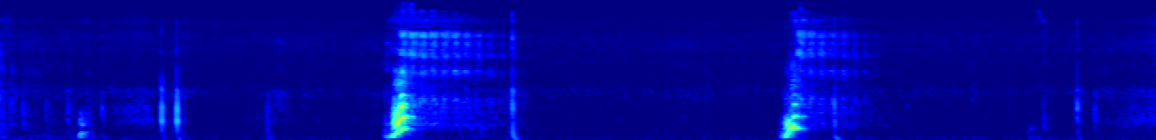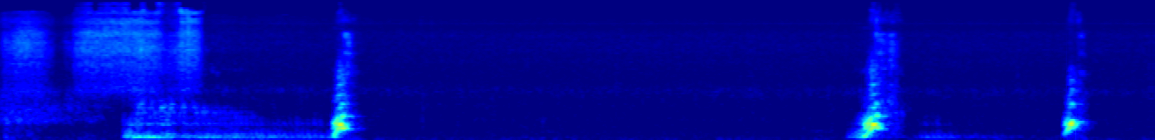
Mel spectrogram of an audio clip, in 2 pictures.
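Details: A sleeping Beagle, dreaming, lets out soft stifled woofs at irregular gaps, with a longer breathy rumbling stretch midway before more brief muffled barks.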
